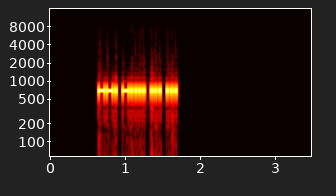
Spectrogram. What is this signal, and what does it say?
Morse code, heard as a keyed tone, about 46 wpm, 700 Hz. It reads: G6SS
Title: DXCC-100 Call Signs - 4 Characters - Repeated 3x - 45wpm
